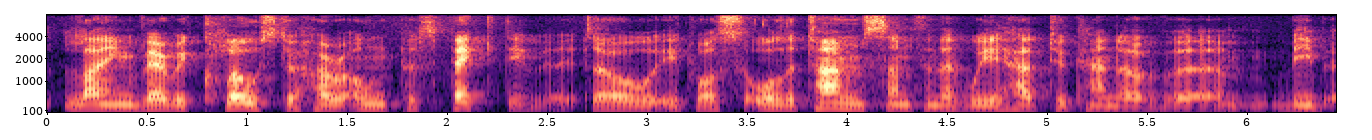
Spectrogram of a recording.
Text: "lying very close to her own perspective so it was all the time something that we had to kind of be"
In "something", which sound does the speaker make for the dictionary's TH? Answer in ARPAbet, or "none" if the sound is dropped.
TH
